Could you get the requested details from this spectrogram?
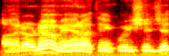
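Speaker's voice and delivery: level, flat, soft, going-through-the-motions monotone. Speaker imitating a film's actors' line delivery, mocking flat monotone acting. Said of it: "it felt just really monotone".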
